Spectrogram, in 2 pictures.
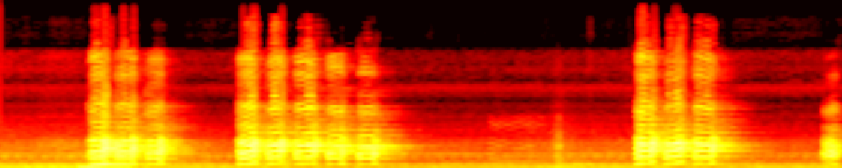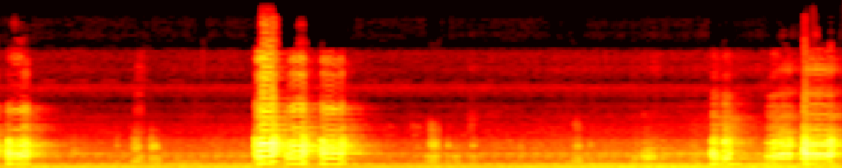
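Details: Baby Indian ringneck parrot being tamed, producing bursts of loud grating squawks in clusters separated by quiet gaps of one to two seconds.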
